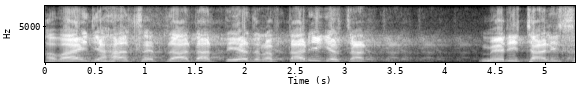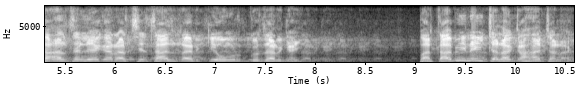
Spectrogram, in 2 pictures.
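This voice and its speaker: A man projects a raised, high-pitched voice through noticeable background noise. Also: ordinary pitch variation. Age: 80s+. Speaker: Islamic scholar. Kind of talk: sermon.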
